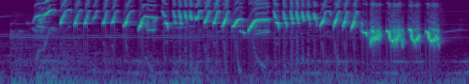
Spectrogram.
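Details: White-rumped shama morning song, used as a lure to make a quiet shama sing along: fast, varied phrases of high rising whistles and rapid buzzy trills, ending in a lower chattering burst.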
